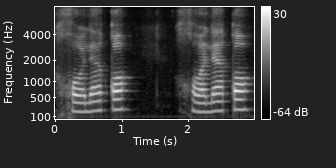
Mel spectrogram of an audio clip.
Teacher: خو کو پر پڑھنا ہے، لام باریک ہے، قوف کو پر پڑھنا ہے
